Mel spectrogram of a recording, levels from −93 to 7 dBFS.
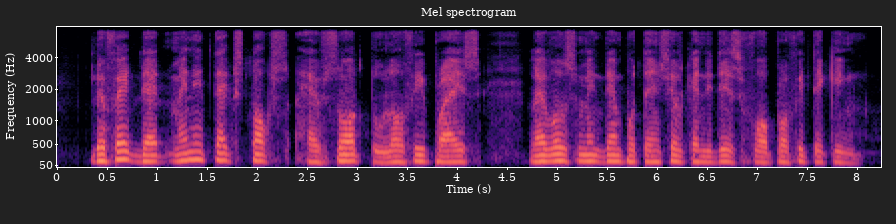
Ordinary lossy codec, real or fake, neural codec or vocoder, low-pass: none; fake; codec, 16 kHz, 8 kbps, FreqCodec, smaller model; 7.2 kHz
